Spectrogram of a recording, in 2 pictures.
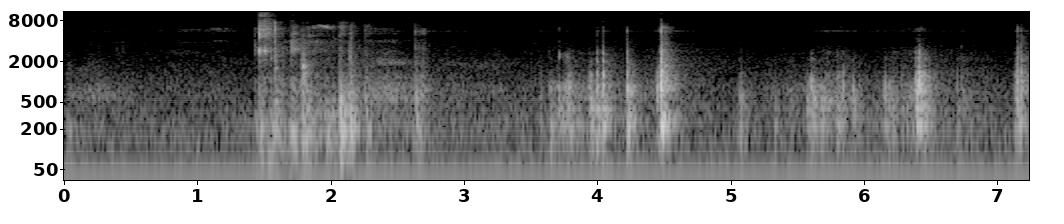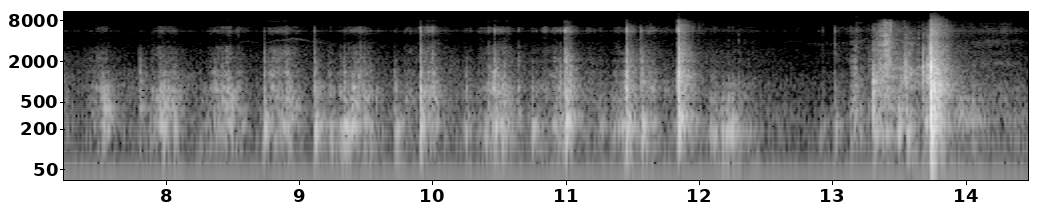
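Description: Small clicks and scrapes from hands handling a small plastic poster paint jar on a wooden table, a few a second, with a louder clatter near the end.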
